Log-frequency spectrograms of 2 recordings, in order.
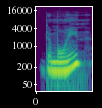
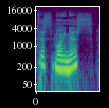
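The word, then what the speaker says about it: Des Moines: Iowa I was like De Moine Iowa honey not Des mois that's not how you say it so what Kinks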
